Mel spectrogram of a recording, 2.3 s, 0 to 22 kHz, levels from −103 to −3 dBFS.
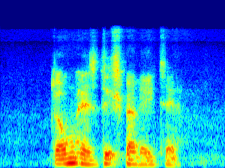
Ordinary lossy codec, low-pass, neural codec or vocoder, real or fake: Opus, 32 kbps; 10.8 kHz; codec, 24 kHz, 1 kbps, SNAC; fake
